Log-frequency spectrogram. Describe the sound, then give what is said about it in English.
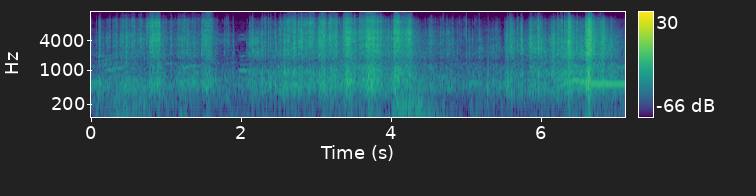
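Gift wrapping paper crinkling and rustling as a present is unwrapped, with many crisp crackles throughout and people talking over the paper sounds. “You can unwrap it.”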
